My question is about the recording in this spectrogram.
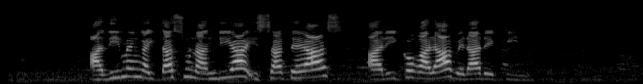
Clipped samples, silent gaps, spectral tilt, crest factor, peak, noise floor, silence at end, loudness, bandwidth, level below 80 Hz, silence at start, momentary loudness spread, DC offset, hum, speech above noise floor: under 0.1%; none; -0.5 dB/octave; 18 dB; -14 dBFS; -64 dBFS; 1.25 s; -30 LUFS; 11.5 kHz; under -90 dBFS; 0.9 s; 10 LU; under 0.1%; none; 34 dB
